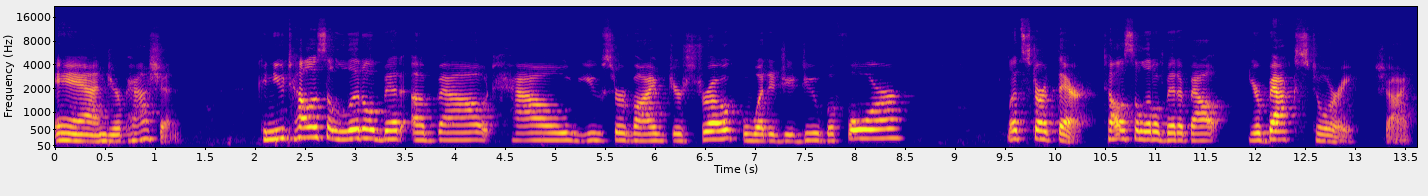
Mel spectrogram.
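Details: Adult woman speaking; normal fluent speech.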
